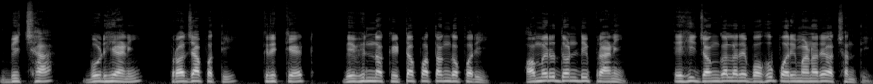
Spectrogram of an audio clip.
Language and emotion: Odia, neutral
